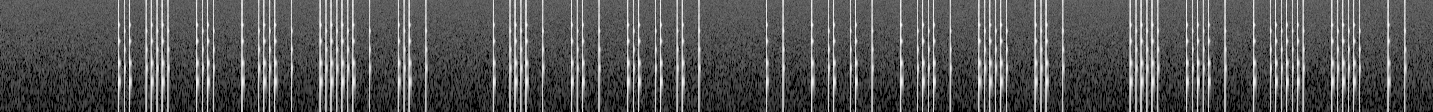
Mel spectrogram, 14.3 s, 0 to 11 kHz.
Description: Morse code, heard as a telegraph sounder, machine-sent, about 22 wpm, spaced as for 17 wpm. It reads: LIKVA KAJ TOKSA …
